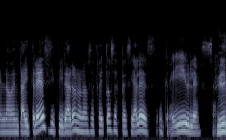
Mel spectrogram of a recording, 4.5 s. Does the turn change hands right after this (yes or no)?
yes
